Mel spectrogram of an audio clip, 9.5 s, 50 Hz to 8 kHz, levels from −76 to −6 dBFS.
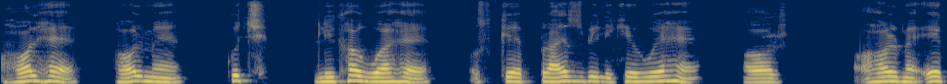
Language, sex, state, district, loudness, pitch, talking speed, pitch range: Hindi, male, Uttar Pradesh, Etah, -19 LUFS, 145 Hz, 120 wpm, 135-160 Hz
